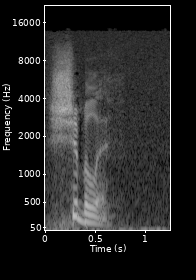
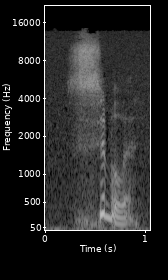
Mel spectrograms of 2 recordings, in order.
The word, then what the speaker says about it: Shibboleth: And then they would say to them, "Say now, Shibboleth." And they would say, "Sibboleth," for they could not pronounce it correctly.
